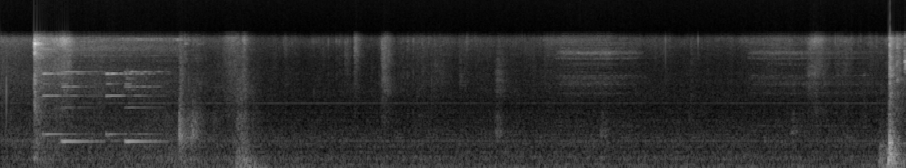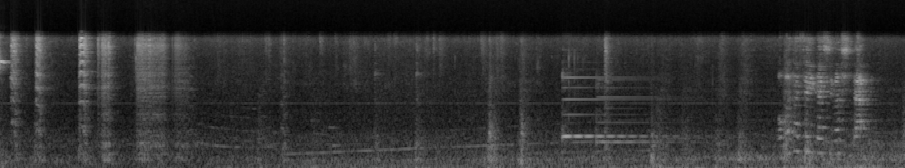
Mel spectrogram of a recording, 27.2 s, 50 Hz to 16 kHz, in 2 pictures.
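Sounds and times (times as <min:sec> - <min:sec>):
local train rumbling while pulling away: 0:00.0 - 0:27.1
commuter train door chimes: 0:00.5 - 0:02.5, 0:22.0 - 0:23.9.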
